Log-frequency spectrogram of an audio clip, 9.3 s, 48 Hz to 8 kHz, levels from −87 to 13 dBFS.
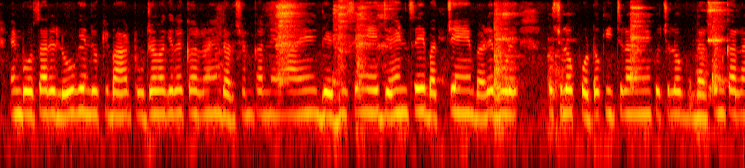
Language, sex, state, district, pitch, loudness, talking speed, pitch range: Hindi, male, Bihar, Gaya, 250 Hz, -23 LUFS, 225 wpm, 245-255 Hz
